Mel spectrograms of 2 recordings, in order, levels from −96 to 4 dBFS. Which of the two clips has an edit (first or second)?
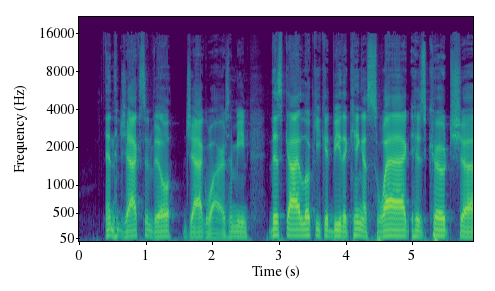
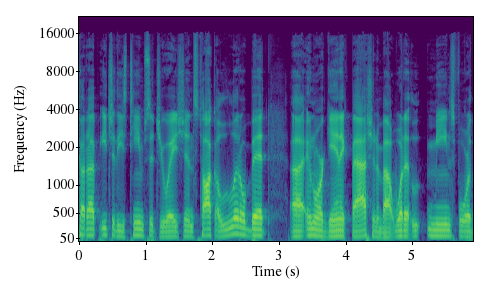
first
